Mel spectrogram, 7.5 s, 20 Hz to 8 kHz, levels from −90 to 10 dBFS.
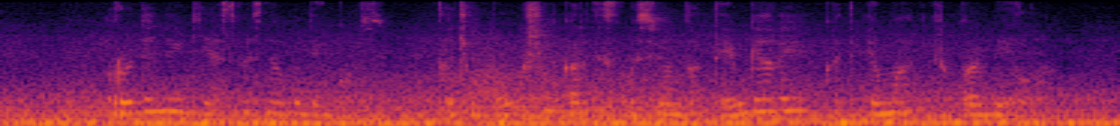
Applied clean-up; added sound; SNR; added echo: none; Subway, metro, underground / Train; -5 dB; none.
